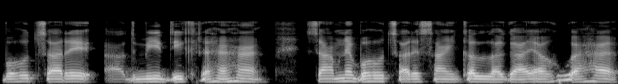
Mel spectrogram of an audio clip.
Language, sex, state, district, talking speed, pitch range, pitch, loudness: Hindi, male, Jharkhand, Palamu, 125 wpm, 125-135 Hz, 130 Hz, -17 LUFS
